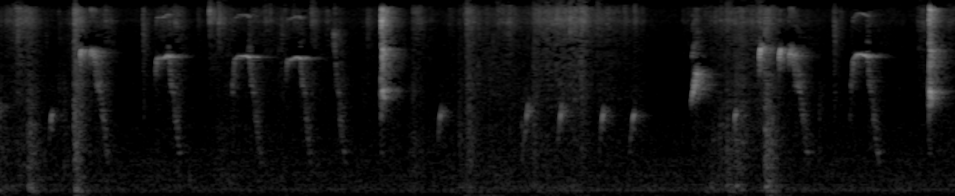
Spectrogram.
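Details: A pet Java sparrow indoors sings and gives calling-out and affectionate begging calls: bright, bell-like chirps and short high notes, some descending, others clicking, in irregular bursts over a quiet background.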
